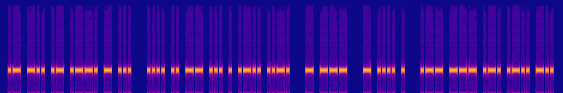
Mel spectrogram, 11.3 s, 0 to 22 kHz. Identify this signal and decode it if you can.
Morse code, heard as a keyed tone, about 25 wpm, 1000 Hz. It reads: ADAPTS HIMSELF TO THE WORLD
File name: qotdfiles / 25wpm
